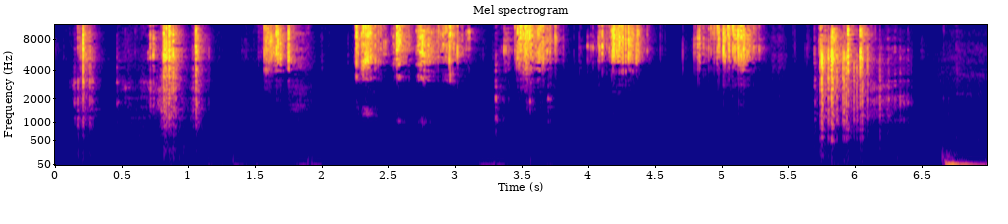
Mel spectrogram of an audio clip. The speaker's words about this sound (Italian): Riprendo i dadi. Ok.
